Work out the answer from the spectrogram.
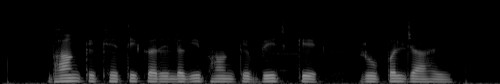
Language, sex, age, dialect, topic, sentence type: Magahi, female, 36-40, Central/Standard, agriculture, statement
